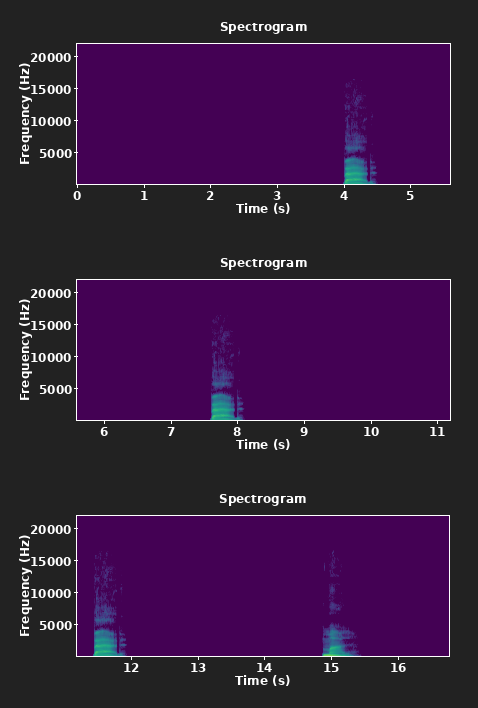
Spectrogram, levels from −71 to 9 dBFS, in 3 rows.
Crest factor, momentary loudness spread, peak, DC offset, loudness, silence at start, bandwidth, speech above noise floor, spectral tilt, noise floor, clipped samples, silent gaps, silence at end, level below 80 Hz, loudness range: 26 dB; 19 LU; -2 dBFS; under 0.1%; -20 LUFS; 4 s; 13.5 kHz; over 71 dB; -6.5 dB/octave; under -90 dBFS; under 0.1%; 4.63-7.45 s, 8.23-11.29 s, 12.06-14.82 s; 1.5 s; -58 dBFS; 4 LU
